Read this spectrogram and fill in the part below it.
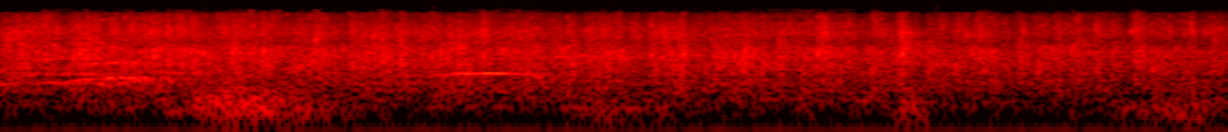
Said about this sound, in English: So can we give a big round of applause for our AV volunteers?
